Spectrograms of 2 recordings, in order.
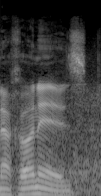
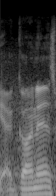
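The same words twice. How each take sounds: First: The G in the word is soft. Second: The G in the word is hard. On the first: The word means public competitions. "comes from a public competition" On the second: The word means elbows. "with a hard G means elbows"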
